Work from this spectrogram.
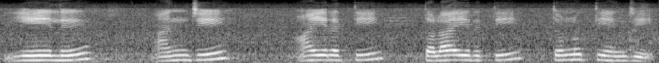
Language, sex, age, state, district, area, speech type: Tamil, female, 45-60, Tamil Nadu, Dharmapuri, rural, spontaneous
